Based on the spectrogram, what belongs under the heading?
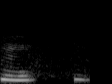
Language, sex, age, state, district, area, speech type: Bengali, female, 18-30, West Bengal, Kolkata, urban, conversation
